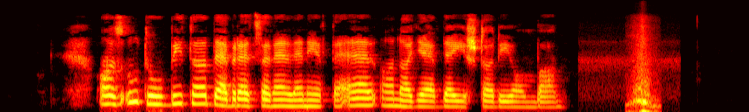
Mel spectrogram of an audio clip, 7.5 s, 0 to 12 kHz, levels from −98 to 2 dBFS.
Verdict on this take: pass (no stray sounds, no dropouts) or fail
fail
